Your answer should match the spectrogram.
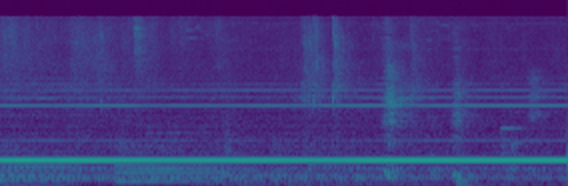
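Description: One long, held, nearly pure musical tone at a steady pitch, with quieter sustained lower notes beneath it and a few faint soft clicks, part of a free improvisation.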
